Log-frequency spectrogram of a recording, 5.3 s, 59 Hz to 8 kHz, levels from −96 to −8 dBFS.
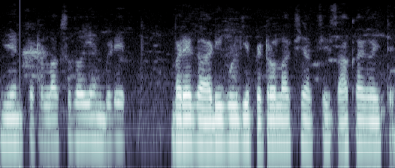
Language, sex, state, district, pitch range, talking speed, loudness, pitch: Kannada, male, Karnataka, Bellary, 120-125 Hz, 135 wpm, -21 LUFS, 125 Hz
